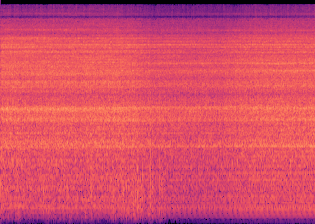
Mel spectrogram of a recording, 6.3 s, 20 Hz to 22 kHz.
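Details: 2007 Arctic Cat ATV 400 engine idling evenly at a quick beat with steady buzzy exhaust, no misses or stumbles, after sitting a year and a half; fixed with carburetor cleaning and a new spark plug, now running properly.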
